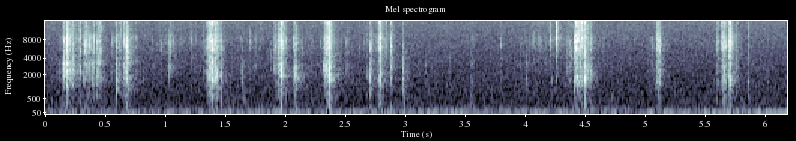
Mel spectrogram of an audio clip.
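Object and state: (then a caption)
Polystyrene-bead modelling foam being squeezed. A hand-sized solid lump of yellow-green crunchy polystyrene-bead modelling foam is squished, kneaded and rubbed by the fingers and palms of both hands. Quiet, bright crackling and crunching bursts come in irregular clusters, each dying away almost instantly, over a faint low background hiss.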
